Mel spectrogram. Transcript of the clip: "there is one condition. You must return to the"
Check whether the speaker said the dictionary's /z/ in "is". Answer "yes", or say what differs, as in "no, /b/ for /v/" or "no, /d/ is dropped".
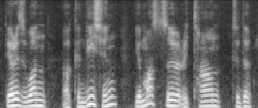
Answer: yes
